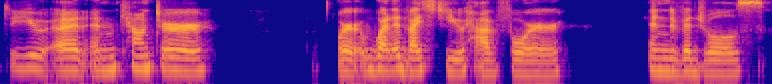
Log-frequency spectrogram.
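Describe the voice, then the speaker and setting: A woman's voice: on the low side, flat delivery, slow, long pauses, fairly bright tone. A woman hosting a podcast, interviewing her guests in a conversational way. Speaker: podcast host.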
